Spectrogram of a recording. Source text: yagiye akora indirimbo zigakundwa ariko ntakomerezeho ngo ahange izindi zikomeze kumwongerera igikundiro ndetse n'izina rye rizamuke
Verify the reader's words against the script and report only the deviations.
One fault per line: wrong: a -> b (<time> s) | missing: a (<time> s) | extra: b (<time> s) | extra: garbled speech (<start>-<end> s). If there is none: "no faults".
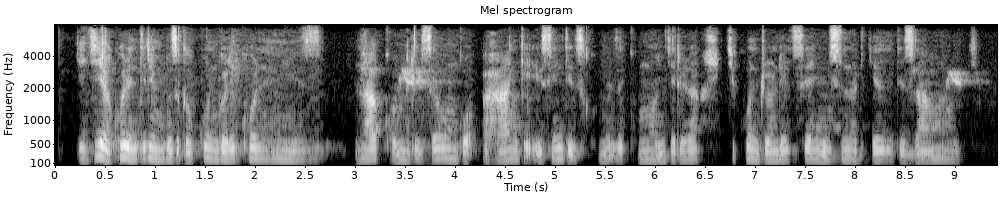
no faults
